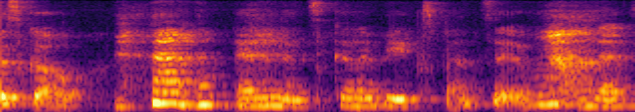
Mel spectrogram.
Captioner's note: laughs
